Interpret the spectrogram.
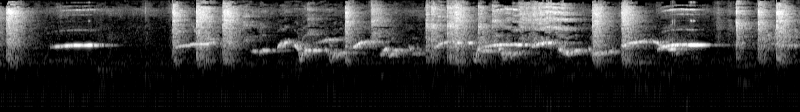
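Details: White-rumped shama singing a varied series of looping whistled phrases mixed with sharp, harsh rasping bursts and clicks, the whistles wavering up and down over several seconds.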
